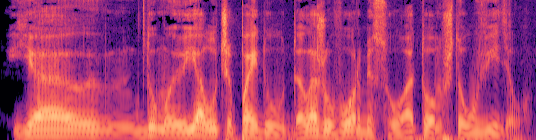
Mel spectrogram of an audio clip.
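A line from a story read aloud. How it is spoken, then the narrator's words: Mumbling. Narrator (Russian): пробормотал Брута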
